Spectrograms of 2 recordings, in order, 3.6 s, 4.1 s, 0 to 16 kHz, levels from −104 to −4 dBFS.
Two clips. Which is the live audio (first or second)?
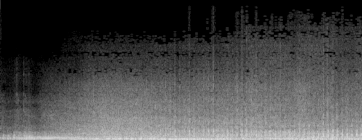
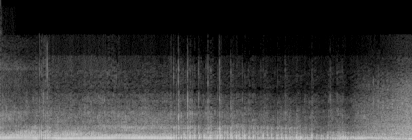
second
